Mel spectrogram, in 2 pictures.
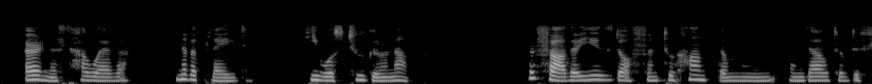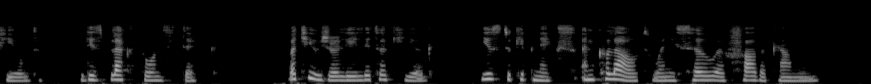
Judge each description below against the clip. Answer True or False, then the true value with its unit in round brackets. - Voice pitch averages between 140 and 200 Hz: True (185 Hz)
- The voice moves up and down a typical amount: True (3.5 semitones)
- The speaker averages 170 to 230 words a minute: False (145 wpm)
